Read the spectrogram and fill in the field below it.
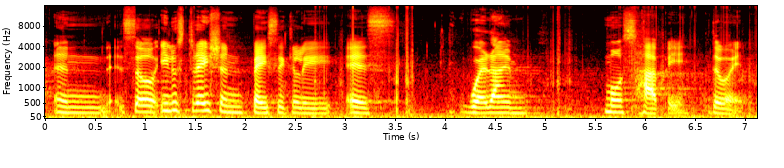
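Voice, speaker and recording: Argentine lady on a panel, halting with lots of ums, echoey big hall, faint hiss. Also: mid-range voice, fairly bright tone. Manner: hesitant, many fillers. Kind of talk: casual panel talk. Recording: reverberant convention hall with faint noise.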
